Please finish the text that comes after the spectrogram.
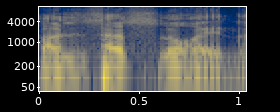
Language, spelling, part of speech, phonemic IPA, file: French, Alsace-Lorraine, proper noun, /al.za.slɔ.ʁɛn/, Fr-Alsace-Lorraine.ogg
- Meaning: Alsace-Lorraine (a historical state in Germany (1871-1918); now a geographic region, part of the administrative region of Grand Est, France)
